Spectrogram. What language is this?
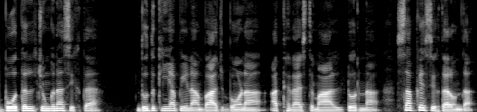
Dogri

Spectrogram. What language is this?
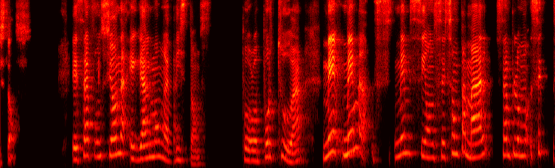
French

